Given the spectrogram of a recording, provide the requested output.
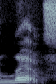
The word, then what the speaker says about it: live: So you can say, where do you live? I live in Madrid. Live. Notice I'm not smiling. Live, leave. I have to leave.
